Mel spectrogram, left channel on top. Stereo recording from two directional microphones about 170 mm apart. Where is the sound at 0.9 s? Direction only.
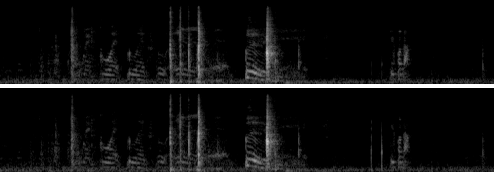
20° left (ahead or behind).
